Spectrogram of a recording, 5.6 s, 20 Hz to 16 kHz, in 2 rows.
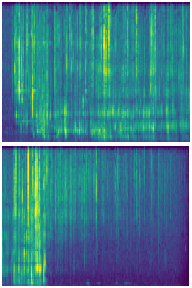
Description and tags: Pouring tea into a tea cup. Recorded with a Zoom H5 and a XYH-5 stereo mic.
Beverage, Cup, Drinking, Earl, English, Grey, Hot, London, Pour, Pouring, Tea, Water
